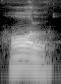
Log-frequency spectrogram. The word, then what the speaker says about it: hall: وہ ہے ہال، HALL۔ اس کو وہاں پہ حال بولا جاتا ہے جو کہ غلط تلفظ ہے، اصل اس کا تلفظ ہے ہال، ہال۔ اچھا جی، اگلے لفظ کی طرف جاتے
